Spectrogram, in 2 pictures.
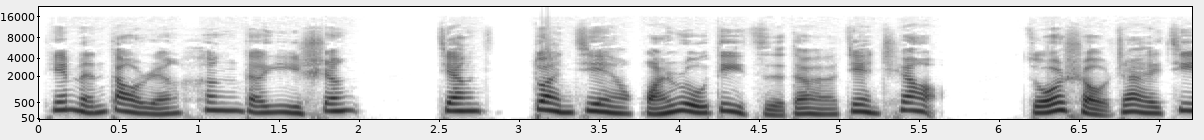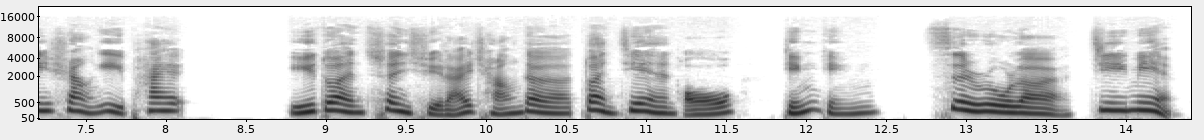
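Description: A woman narrating a martial-arts novel as an audiobook, with even, measured storytelling. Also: mid-range voice, no echo, clean studio sound. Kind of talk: novel reading, steady narration.

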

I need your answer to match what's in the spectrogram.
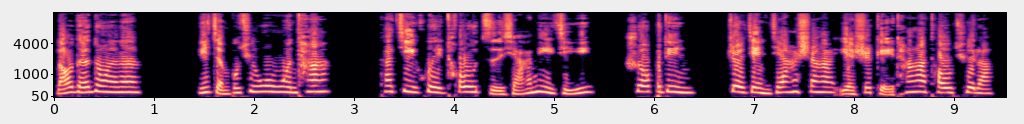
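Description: A woman voicing an earnest, gentle young male swordsman who pleads and protests his innocence, read slowly. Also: fairly high pitch, lively intonation, no room sound. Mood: pleading.

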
